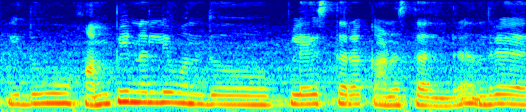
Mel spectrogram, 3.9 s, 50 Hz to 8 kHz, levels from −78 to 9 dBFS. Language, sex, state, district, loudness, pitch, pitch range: Kannada, female, Karnataka, Bellary, -13 LUFS, 200 Hz, 190-215 Hz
